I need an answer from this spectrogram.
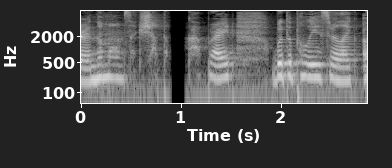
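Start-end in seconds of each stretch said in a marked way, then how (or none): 0.6-1.3 whispered order to shut up; acted sharp whisper; hushed scolding. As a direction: hiss it under the breath. Frantic mom silences the dad.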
